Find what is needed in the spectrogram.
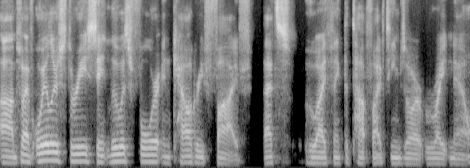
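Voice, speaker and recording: In an unremarkable speaking voice, a man talks at a fairly slow pace with hardly any pauses and ordinary pitch variation, against a quiet background. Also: fairly low pitch for a man. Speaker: podcast host. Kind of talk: casual sports podcast chat. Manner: casual, joking.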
